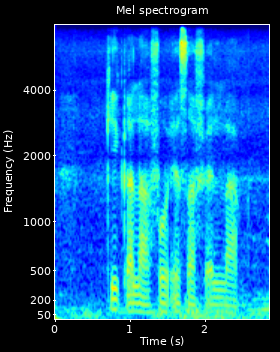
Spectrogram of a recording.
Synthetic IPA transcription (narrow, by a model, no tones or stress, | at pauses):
kʼɪkʼalafɔʔɛ̰safɛl̩la̰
